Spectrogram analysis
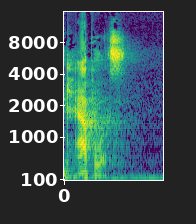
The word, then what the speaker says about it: Minneapolis: She's a finalist for the job in Minneapolis. Did I say it right? You did. Minneapolis.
